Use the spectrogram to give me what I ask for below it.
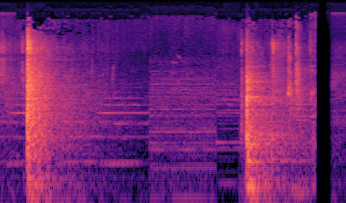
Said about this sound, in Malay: Lalu pintu pun kembali ditutup.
